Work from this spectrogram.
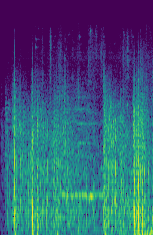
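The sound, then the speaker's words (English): A film scene of gunfire as a man fleeing up some steps with another turns and fires a burst, with Marines firing back. Many sharp cracks come at irregular intervals over a noisy background. “Ahmad and Jaffa scarper up some steps, Jaffa running ahead as Ahmad turns and lets rip with another burst of fire.”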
